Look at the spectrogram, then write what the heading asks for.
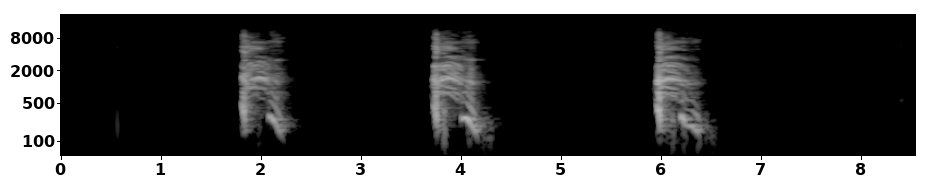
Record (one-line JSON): {"three_cough_length": "8.5 s", "three_cough_amplitude": 5314, "three_cough_signal_mean_std_ratio": 0.28, "survey_phase": "alpha (2021-03-01 to 2021-08-12)", "age": "45-64", "gender": "Male", "wearing_mask": "No", "symptom_none": true, "smoker_status": "Ex-smoker", "respiratory_condition_asthma": false, "respiratory_condition_other": false, "recruitment_source": "REACT", "submission_delay": "1 day", "covid_test_result": "Negative", "covid_test_method": "RT-qPCR"}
